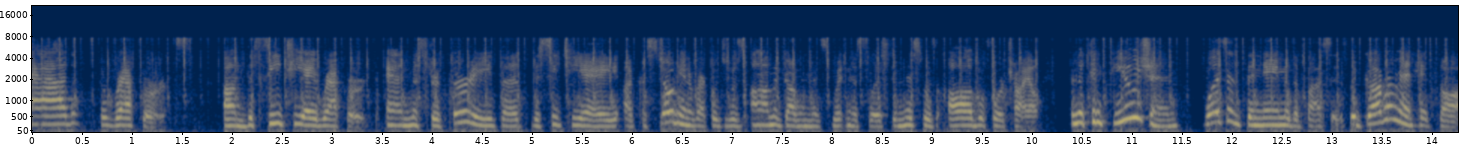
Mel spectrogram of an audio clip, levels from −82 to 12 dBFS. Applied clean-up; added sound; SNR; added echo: neural mask model RNNoise.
